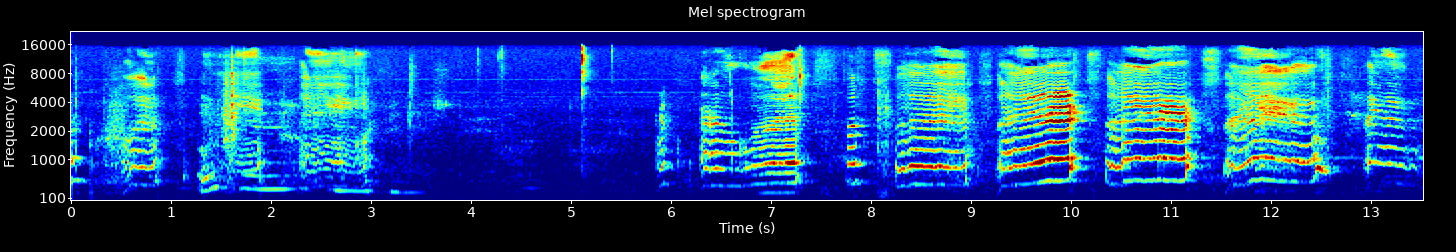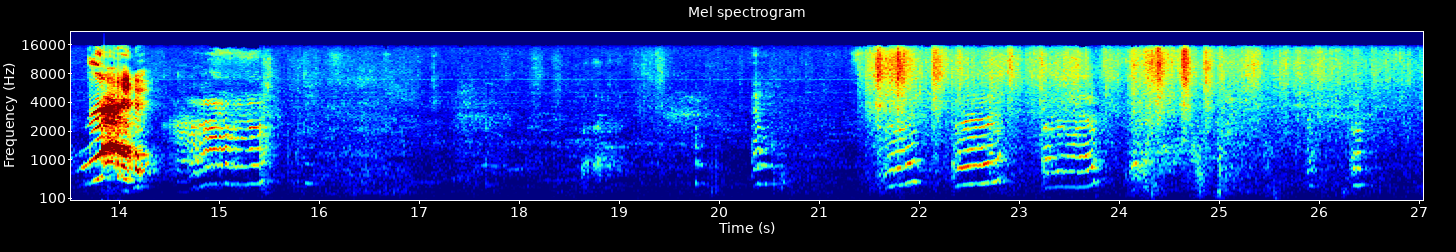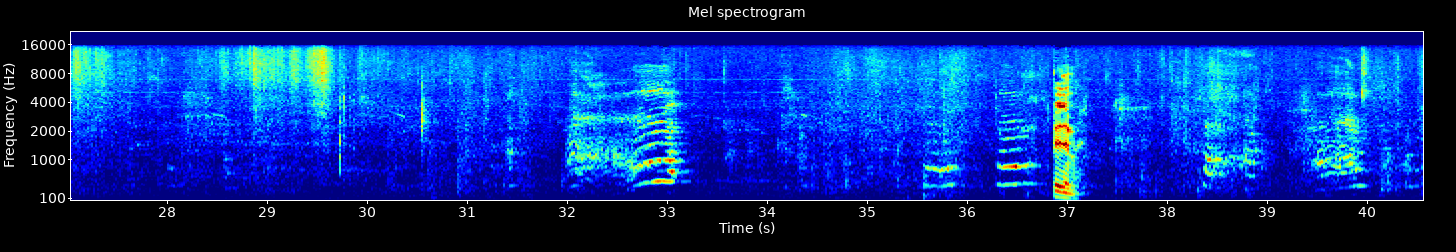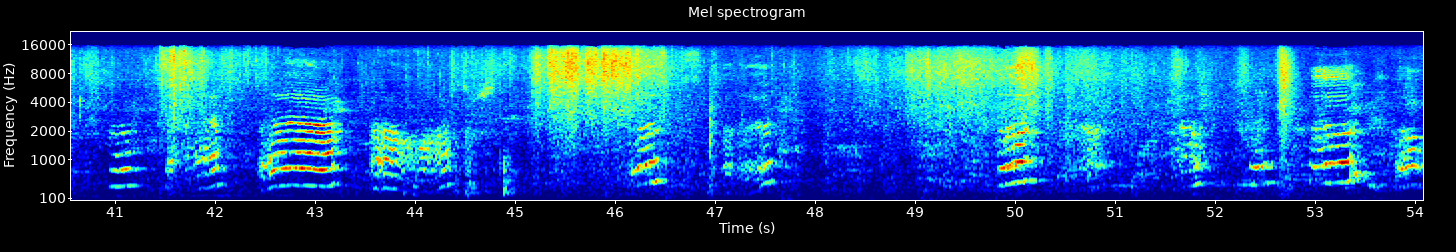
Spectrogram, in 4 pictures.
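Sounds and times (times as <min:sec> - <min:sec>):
newborn baby whimpering: 0:00.0 - 0:03.2, 0:05.8 - 0:16.0, 0:18.6 - 0:19.1, 0:21.6 - 0:24.8, 0:31.4 - 0:33.2, 0:35.6 - 0:36.8, 0:38.3 - 0:44.8, 0:46.1 - 0:47.7, 0:49.8 - 0:51.0, 0:51.6 - 0:54.0.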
